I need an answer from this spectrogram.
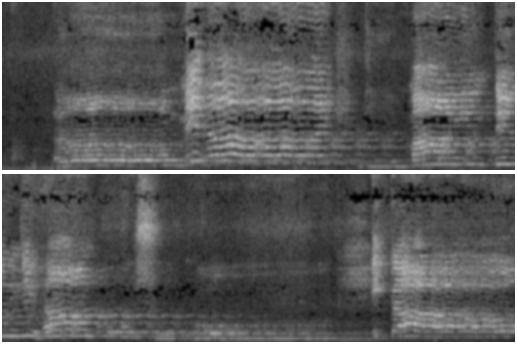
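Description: A young girl singing a ballad into a microphone in phrases, holding notes with a wavering vibrato, over a backing music track.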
